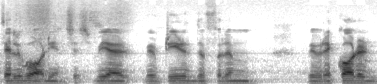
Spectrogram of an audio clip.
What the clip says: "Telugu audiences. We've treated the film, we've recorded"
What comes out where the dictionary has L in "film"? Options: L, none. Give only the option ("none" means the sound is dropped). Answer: L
